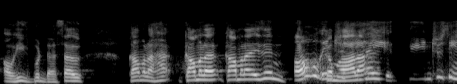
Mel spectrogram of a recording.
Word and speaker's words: Kamala: So Kamala is in.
